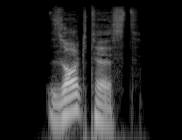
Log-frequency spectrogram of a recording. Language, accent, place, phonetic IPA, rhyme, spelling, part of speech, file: German, Germany, Berlin, [ˈzɔʁktəst], -ɔʁktəst, sorgtest, verb, De-sorgtest.ogg
- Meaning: inflection of sorgen: 1. second-person singular preterite 2. second-person singular subjunctive II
